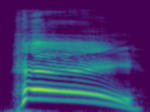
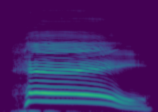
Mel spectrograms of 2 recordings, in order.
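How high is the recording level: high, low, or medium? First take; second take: medium; low. First: Recorded at medium gain with no audible hiss. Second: Recorded at low gain with no audible hiss. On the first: "Gain is at fifty percent. This is working volume"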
